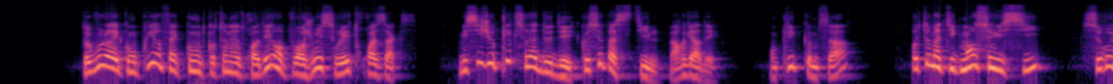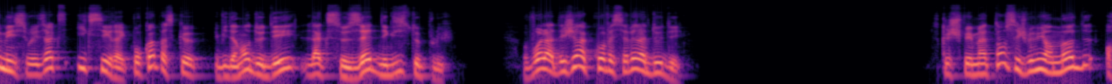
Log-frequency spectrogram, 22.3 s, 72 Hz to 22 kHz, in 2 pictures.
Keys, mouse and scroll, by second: 8.4 click, 9.3-22.2 middle drag, 19.7 KP_1, 22.1 scroll down 2.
